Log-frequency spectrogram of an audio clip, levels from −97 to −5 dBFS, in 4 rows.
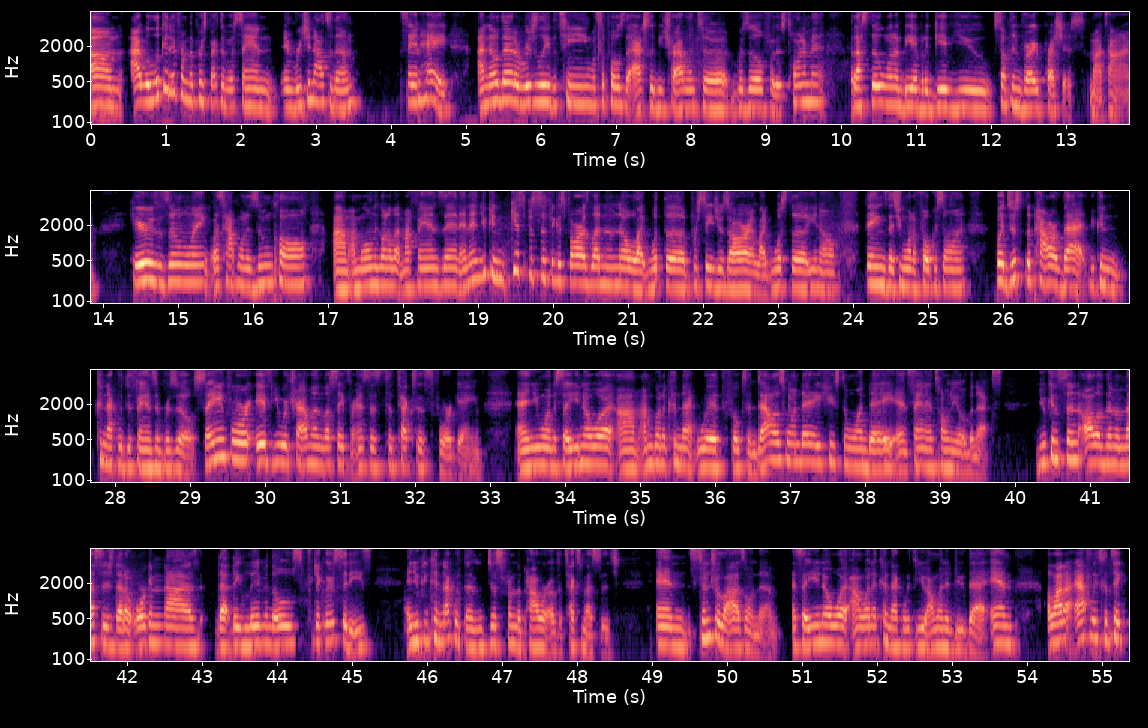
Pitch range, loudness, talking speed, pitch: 175-210 Hz, -27 LUFS, 235 wpm, 190 Hz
